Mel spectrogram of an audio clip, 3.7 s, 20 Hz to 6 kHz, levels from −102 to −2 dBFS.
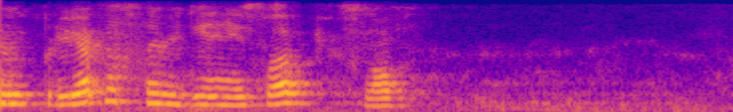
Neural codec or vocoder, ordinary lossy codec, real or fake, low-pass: codec, 16 kHz, 4 kbps, X-Codec, WavLM features, trained on Multilingual LibriSpeech; Opus, 24 kbps; fake; 5.4 kHz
